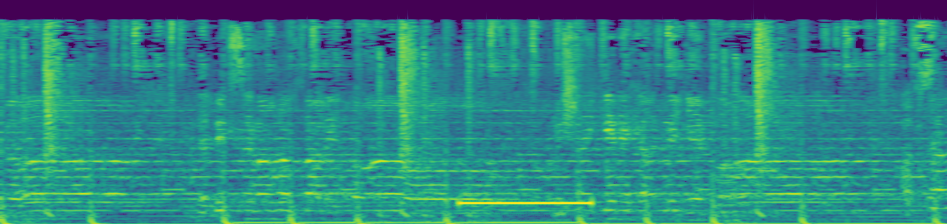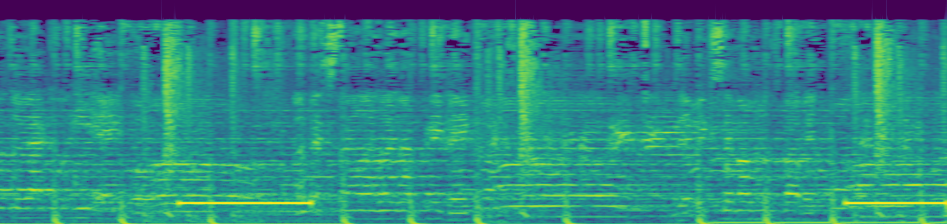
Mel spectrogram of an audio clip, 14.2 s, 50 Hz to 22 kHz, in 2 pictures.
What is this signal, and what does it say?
Ringback tone (Europe, 425 Hz), with noise.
